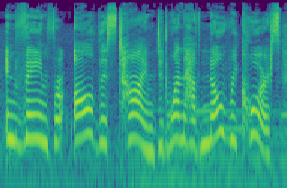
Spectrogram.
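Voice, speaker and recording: A woman's voice: extremely high pitch, takes it slowly, a bit bright, soft background music, full character voice. A woman voicing a haughty, theatrical teenage girl who poses as a princess in a video game, speaking in pompous, archaic phrases. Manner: pompous, archaic, grandiose diction.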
